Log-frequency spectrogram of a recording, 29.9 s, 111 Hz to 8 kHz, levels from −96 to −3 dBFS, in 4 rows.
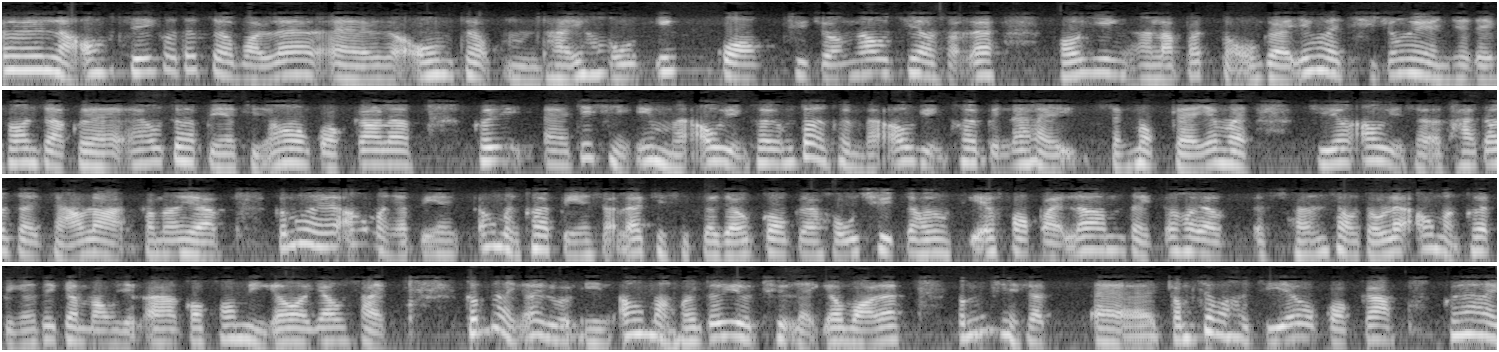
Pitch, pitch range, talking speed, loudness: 190 Hz, 165-215 Hz, 390 characters per minute, -22 LUFS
